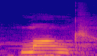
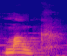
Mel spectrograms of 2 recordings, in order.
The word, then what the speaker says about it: monk: इसको हम लोग बहुत से लोग मॉन्क बोलते हैं. मॉन्क ये सही नहीं है. करेक्ट प्रोनाउंसिएशन है मंक. करेक्ट प्रोनाउंसिएशन क्या आपका? मंक, नॉट मॉन्क.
